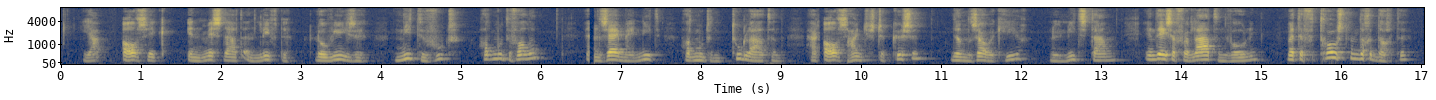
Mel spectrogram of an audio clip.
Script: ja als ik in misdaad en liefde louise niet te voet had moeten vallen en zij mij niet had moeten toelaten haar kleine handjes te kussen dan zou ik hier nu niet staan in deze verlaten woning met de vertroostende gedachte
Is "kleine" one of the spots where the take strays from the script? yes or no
yes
